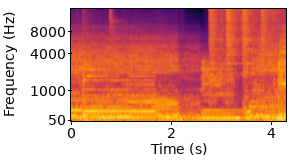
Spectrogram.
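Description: Live punk rock band playing: a melodic line of held notes over drums and bass. The sound thins out about two seconds in, then the full band comes back in near the end.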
